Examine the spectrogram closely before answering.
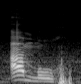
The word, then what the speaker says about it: amor: Amor, tá? O A, quando a gente fala um pouco mais baixinho, e o mor a gente fala um pouco mais alto, tá?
